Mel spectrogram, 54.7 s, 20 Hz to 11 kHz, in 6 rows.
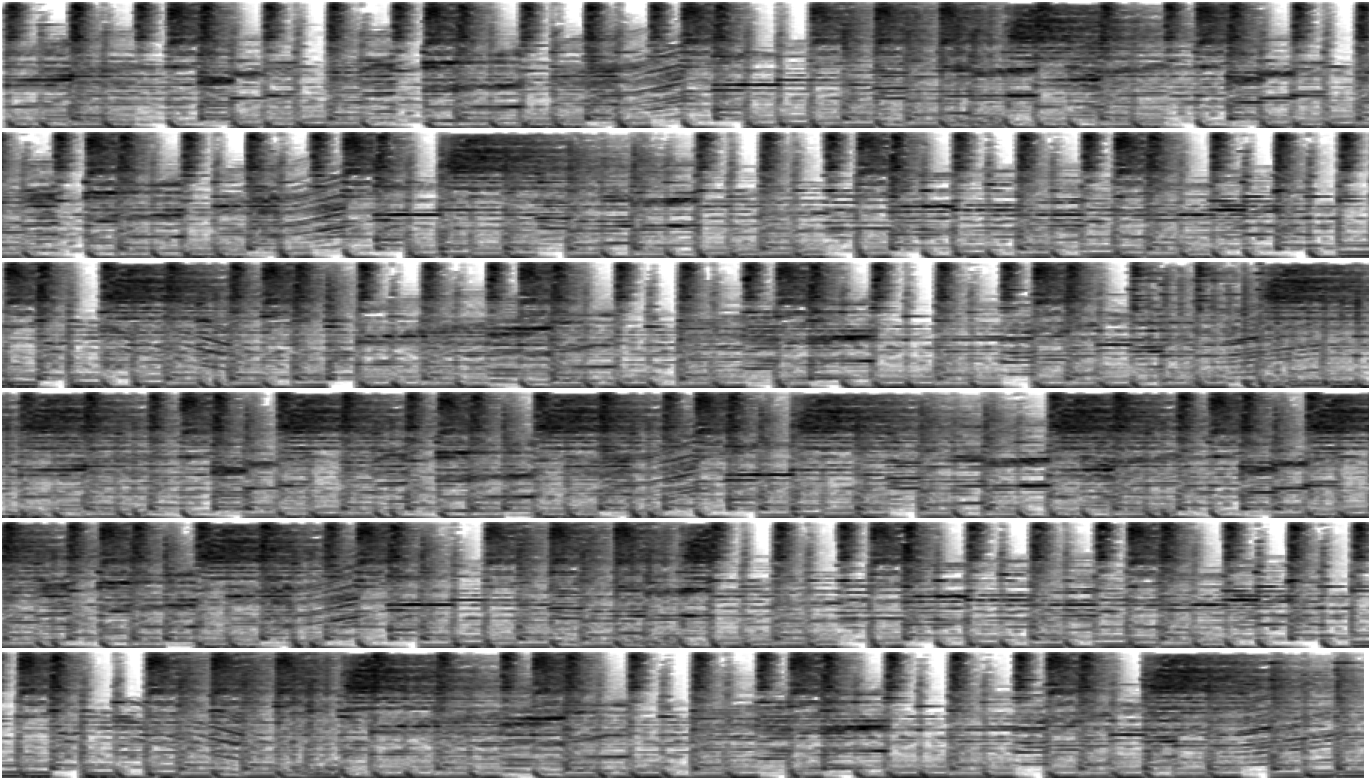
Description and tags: Original Rock Music Loop. 140 BPM Key of C-Minor. Synth Bass Drum FL Studio.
